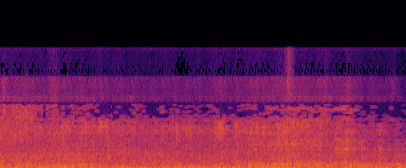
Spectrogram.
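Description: Passenger train running at speed, heard from inside the carriage: a steady, deep noise of the wheels on the rails.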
